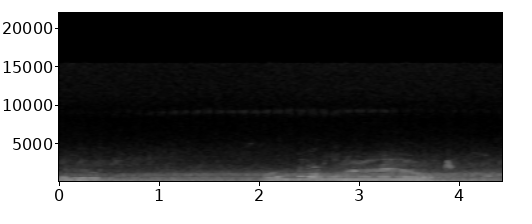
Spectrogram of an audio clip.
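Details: Orange cat angry at a black cat, giving faint drawn-out wavering yowls that rise and fall, with a louder, higher wail in the second half over steady background hiss.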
